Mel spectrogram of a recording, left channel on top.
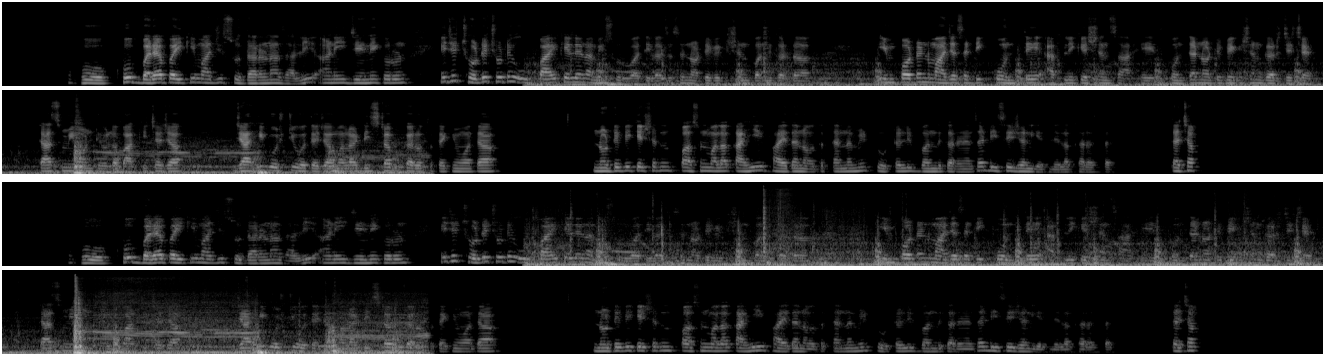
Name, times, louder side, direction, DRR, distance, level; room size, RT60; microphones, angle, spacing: voice 1, 0.8-8.1 8.4-8.5 8.8-13.1 13.6-15.0 15.5-18.2 19.1-24.1 24.9-25.1, left 3 dB, 80° left, 0.8 m, -40 dB
sound 1, 5.2-17.5, right 5 dB, 65° right, 0.3 m, -36 dB
4.7 x 2.8 x 2.3 m
head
